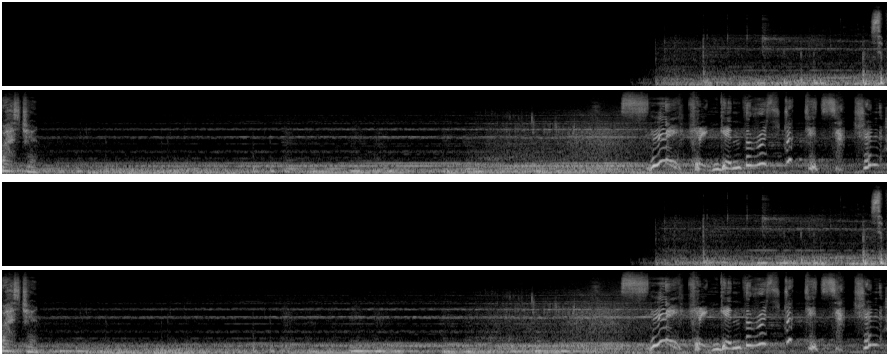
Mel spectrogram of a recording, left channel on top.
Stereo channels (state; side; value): normal; both; correlation 0.67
